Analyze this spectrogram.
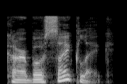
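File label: "carbocyclic", English, British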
